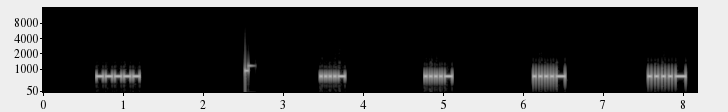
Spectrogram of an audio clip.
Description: Morse code, heard as a keyed tone, about 38 wpm, spaced as for 8 wpm, 700 Hz. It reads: 0 4444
